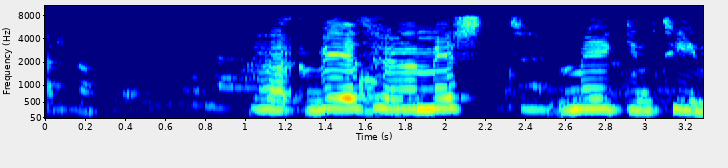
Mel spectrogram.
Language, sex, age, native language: Icelandic, female, 9, Icelandic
